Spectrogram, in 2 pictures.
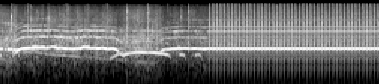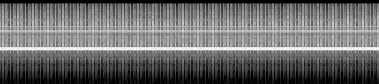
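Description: A young performer's high singing voice gliding up and down around one high pitch, with scattered claps and crowd noise, for about three seconds. Then the sound cuts abruptly to a single unwavering tone at about the same pitch, which holds steady and unchanged for the rest.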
